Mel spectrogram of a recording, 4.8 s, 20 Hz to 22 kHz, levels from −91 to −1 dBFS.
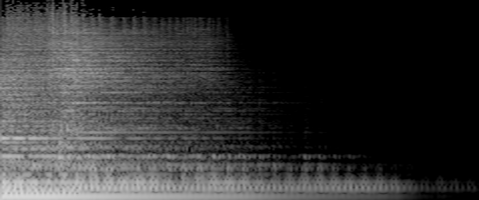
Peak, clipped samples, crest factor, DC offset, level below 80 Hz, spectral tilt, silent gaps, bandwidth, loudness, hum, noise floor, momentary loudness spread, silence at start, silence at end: -4 dBFS; under 0.1%; 20 dB; under 0.1%; -26 dBFS; -4.5 dB/octave; none; over 20 kHz; -22 LUFS; none; -79 dBFS; 21 LU; 0 s; 2.15 s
